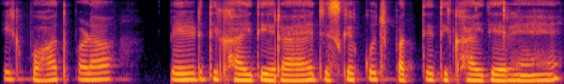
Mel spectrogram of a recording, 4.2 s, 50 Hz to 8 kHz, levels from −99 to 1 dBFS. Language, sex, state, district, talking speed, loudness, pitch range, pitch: Hindi, female, Jharkhand, Deoghar, 195 wpm, -19 LUFS, 200-230 Hz, 215 Hz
